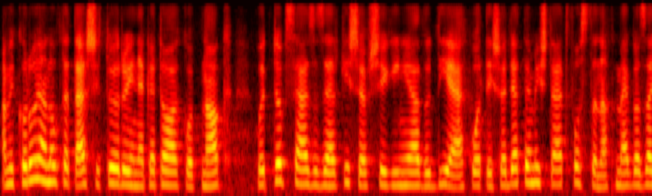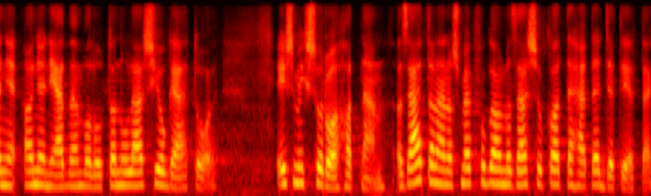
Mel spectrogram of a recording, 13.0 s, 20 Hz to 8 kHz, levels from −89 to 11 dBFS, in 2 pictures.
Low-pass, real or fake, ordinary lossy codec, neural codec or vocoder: 7.2 kHz; fake; none; codec, 16 kHz, about 1 kbps, DyCAST, with the encoder's durations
